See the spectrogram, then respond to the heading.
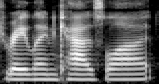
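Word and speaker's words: RaeLynn Cazelot: But for right now, they could contact me via my personal Facebook page, Raylynn Caslott.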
